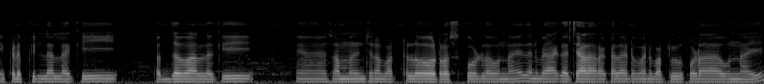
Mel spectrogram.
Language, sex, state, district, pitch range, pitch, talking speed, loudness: Telugu, male, Andhra Pradesh, Guntur, 125-130 Hz, 130 Hz, 110 wpm, -36 LUFS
